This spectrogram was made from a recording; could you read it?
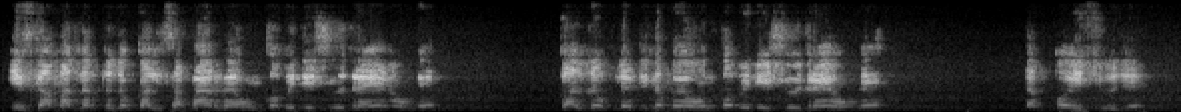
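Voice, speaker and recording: A man's voice: on the high side, flat delivery, brisk, bright, forceful tone, breathy edge, rough recording. A man giving a blunt, emphatic motivational talk at a business seminar. He mixes in English phrases and acts out people's excuses as he goes.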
